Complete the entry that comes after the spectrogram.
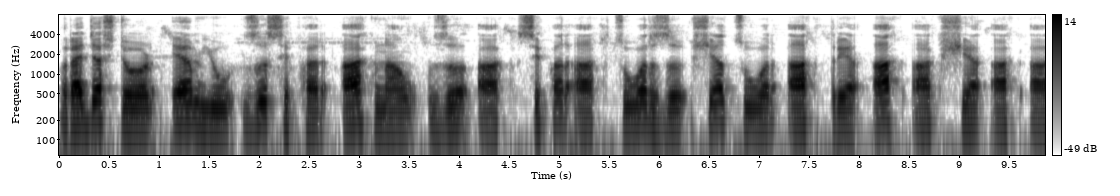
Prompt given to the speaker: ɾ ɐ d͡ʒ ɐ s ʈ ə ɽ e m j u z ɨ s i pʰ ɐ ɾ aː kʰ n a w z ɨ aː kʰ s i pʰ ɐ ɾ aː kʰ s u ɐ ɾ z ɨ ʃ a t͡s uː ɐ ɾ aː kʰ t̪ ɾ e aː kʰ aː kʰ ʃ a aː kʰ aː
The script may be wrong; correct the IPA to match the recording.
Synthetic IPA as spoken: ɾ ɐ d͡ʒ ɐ s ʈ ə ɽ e m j u z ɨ s i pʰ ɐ ɾ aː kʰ n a w z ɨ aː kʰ s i pʰ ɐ ɾ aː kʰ t͡s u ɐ ɾ z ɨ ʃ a t͡s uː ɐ ɾ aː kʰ t̪ ɾ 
